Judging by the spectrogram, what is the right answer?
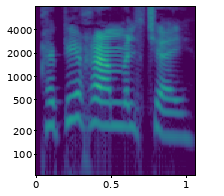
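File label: "qiipixan" ergative plural, Archi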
